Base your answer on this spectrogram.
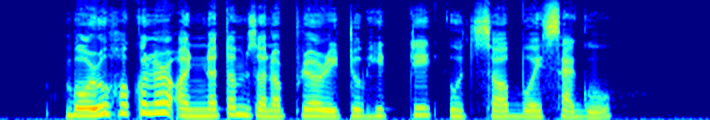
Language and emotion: Assamese, neutral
